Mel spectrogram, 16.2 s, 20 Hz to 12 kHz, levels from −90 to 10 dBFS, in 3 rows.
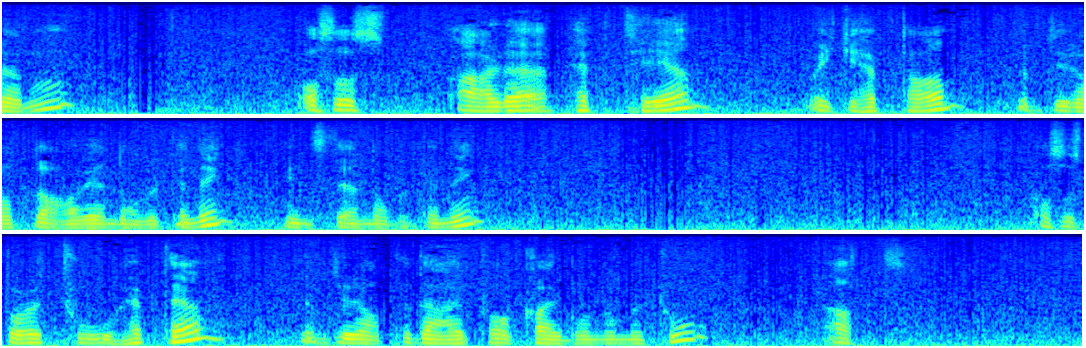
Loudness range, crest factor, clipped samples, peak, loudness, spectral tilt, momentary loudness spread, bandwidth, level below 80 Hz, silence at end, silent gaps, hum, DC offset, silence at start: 8 LU; 20 dB; under 0.1%; -14 dBFS; -33 LUFS; -6 dB/octave; 19 LU; 11.5 kHz; -52 dBFS; 0 s; none; none; under 0.1%; 0 s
